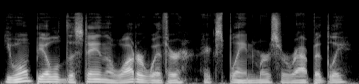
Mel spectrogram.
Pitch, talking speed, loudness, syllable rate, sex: 105 Hz, 235 wpm, -16 LUFS, 6.4 syllables/s, male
